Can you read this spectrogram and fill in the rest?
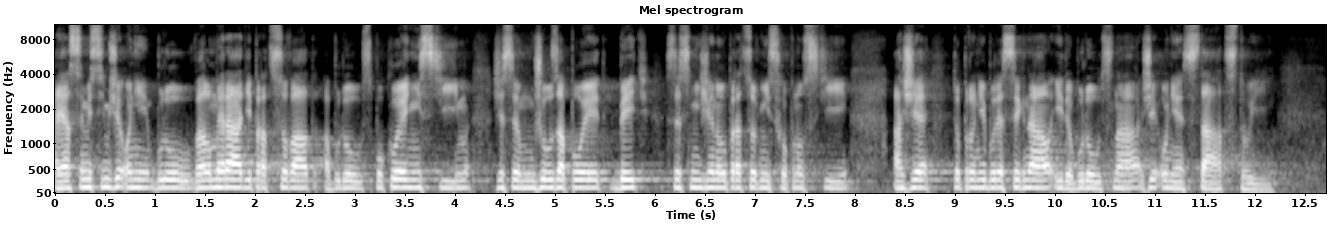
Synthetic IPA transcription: ʔajaːsɪmɪsliːmʒɛʔo̞ɲɪbudo̞wvɛlmɪɾaːɟɪpɾat͡so̞vat̪ʔabudo̞wspo̞ko̞jɛɲɪsciːm | ʒ̥ɛsɛmuːʒo̞wzapo̞jɪt̪bɪcsɛsɲiːʒɛno̞wpɾat͡so̞vɲiːsxo̞pno̞sciː | ʔaʒɛt̪o̞pɾo̞ɲɛbudɛsɪɡnaːlʔɪdo̞budo̞wt͡snaʒɛʔo̞ɲɛst̪aːt̪st̪o̞jiː

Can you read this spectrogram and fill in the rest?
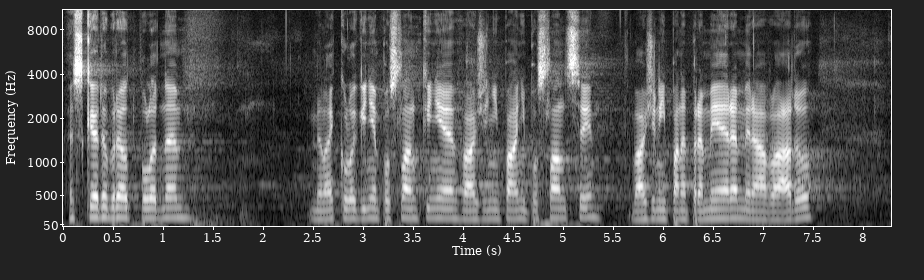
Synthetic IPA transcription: ɦɛskɛːdo̞bɾɛːo̞t̪̚po̞lɛdnɛ | mɪlɛːko̞lɛɡɪɲɛpo̞slaŋkɪɲɛvaːʒɛɲiːpaːɲɪpo̞slant͡sɪ | vaːʒɛniːpanɛpɾɛmɪjɛːɾɛmɪɾaːvlaːdo

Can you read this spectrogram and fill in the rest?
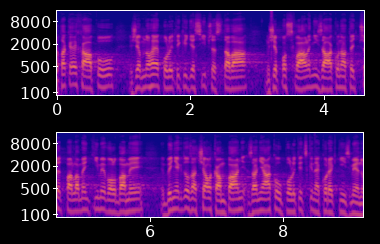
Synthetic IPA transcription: aːt̪akɛːxaːpu | ʒɛmno̞ɦɛːpo̞lɪt̪ɪkɪɟɛsiːpr̥ɛt̪st̪ava | ʒɛpo̞sxvaːlɛɲiːzaːko̞nat̪ɛc̚pr̥ɛt̪̚paɾlamɛnt̪ɲiːmɪvo̞lbamɪ | bɪɲɛɡdo̞zat͡ʃalkampaɲzaɲɛjako̞wpo̞lɪt̪ɪt͡skɪnɛko̞ɾɛk̚t̪ɲiːzmɲɛnu

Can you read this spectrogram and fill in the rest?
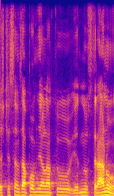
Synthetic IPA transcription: ɛʃcɛsɛmzapomɲɛlnat̪ujɛd̪nust̪ɾanu

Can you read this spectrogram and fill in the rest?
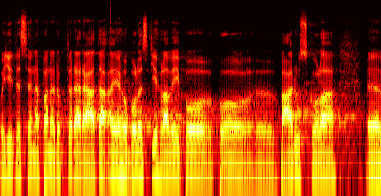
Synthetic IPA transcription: poɟɪvjt̪ɛsɛnapanado̞kt̪o̞ɾaɾaːt̪aʔajɛɦo̞bo̞lɛscɪɦlavɪpopo | paːɾusko̞la

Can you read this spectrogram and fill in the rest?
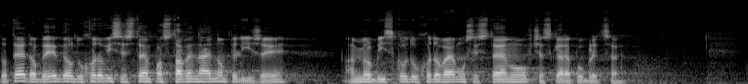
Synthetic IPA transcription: d̥o̞t̪ɛːdo̞bɪbɪlduːxo̞do̞viːsɪst̪ɛːmpo̞st̪avɛnːajɛdno̞mpɪliːr̝ɪ | ʔa̰mɲɛlbliːskoduːxo̞dovɛːmusɪst̪ɛːmuft͡ʃɛskɛːɾɛpublɪt͡sɛ

